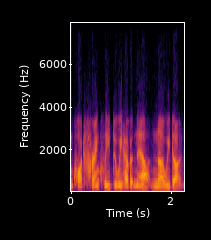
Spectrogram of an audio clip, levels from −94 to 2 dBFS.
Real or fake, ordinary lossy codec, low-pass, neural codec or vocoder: real; Opus, 16 kbps; 7.2 kHz; none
